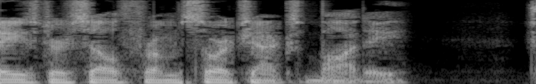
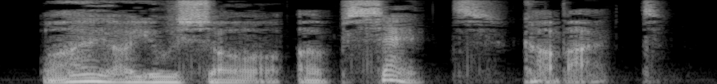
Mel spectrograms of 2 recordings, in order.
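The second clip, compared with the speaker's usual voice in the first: slow, hollow voice with cruel, malicious amusement. Reading a character mocking an upset follower: malicious amusement in a hollow voice. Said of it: "with malicious amusement in his hollow voice".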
